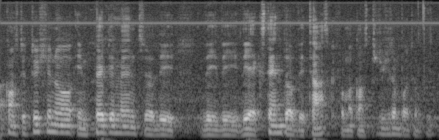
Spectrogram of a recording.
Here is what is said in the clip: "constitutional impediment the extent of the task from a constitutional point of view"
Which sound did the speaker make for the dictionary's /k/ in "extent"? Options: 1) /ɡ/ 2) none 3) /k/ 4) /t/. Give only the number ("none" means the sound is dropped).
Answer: 3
